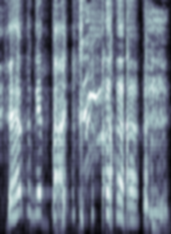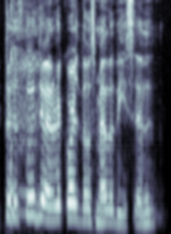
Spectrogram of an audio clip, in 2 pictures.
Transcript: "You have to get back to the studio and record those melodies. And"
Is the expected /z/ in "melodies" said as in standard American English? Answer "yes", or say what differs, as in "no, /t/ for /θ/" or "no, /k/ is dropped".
no, /s/ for /z/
